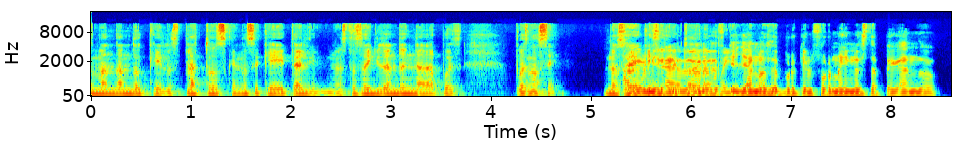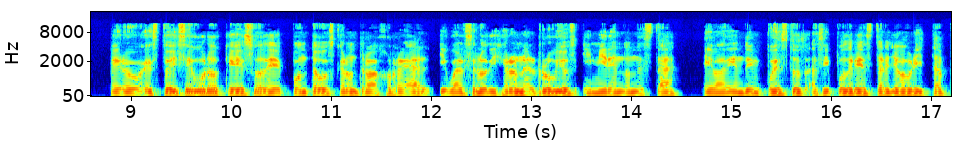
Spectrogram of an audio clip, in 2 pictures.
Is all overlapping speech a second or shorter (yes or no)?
no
